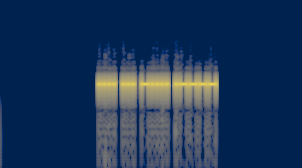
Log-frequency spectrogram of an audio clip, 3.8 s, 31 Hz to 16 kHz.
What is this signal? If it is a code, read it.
Morse code, heard as a keyed tone, about 40 wpm, 700 Hz. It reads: HS61
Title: Four Challenging Letter-Number Combinations 40wpm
